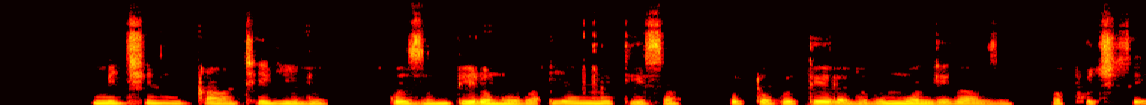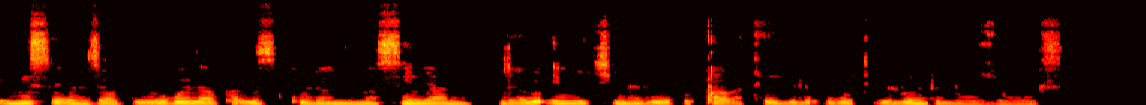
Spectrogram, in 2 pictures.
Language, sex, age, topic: North Ndebele, male, 36-49, health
